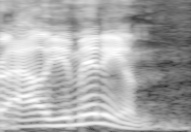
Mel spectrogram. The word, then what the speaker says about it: aluminum: Now is it aluminum or aluminium? Aluminum. Either or. The way it's spelt would suggest aluminium.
